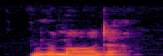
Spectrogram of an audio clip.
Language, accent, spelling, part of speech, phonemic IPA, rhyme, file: English, Southern England, ramada, noun, /ɹəˈmɑːdə/, -ɑːdə, LL-Q1860 (eng)-ramada.wav
- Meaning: A simple arbour or open porch, typically roofed with branches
